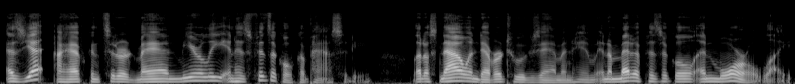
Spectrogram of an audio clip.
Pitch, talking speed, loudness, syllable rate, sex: 130 Hz, 180 wpm, -22 LUFS, 6.0 syllables/s, male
